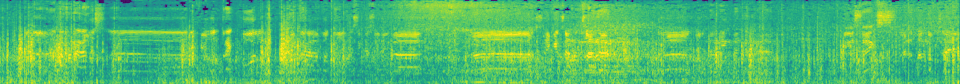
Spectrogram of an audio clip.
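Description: A man talking, with wind buffeting the microphone throughout.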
